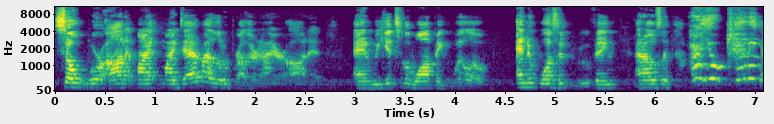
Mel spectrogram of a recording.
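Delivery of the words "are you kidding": shrill, very high, disbelieving yell. Retelling a ride where the tree didn't move: retelling own yell. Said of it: "literally yelling this on the ride".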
